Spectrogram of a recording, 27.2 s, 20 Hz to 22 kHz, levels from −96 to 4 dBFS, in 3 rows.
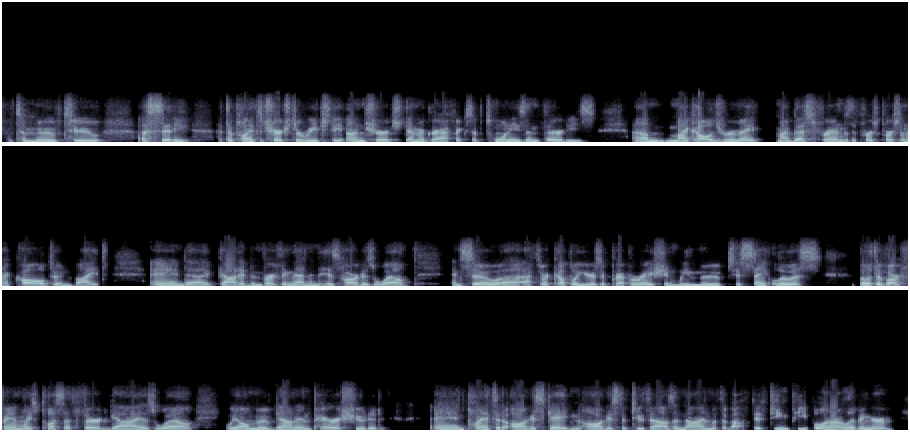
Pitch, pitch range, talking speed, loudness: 115 Hz, 110-125 Hz, 205 wpm, -27 LUFS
